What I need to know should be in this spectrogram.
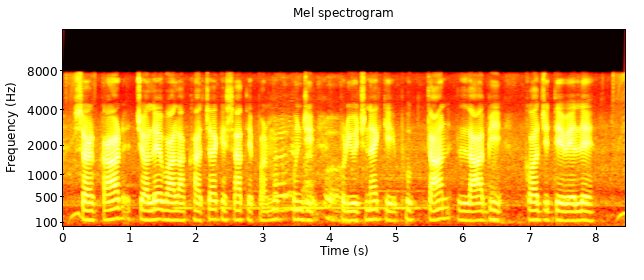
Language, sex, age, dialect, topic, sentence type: Bhojpuri, male, <18, Southern / Standard, banking, statement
